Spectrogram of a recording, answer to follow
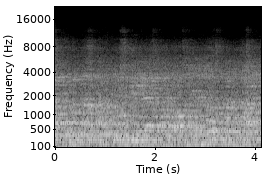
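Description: A congregation of many voices singing together, holding long notes in a steady worship song.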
